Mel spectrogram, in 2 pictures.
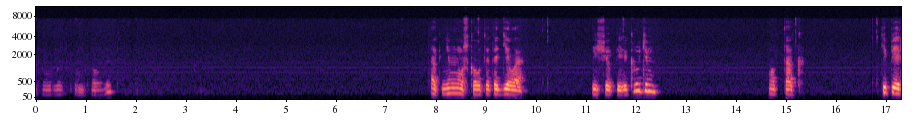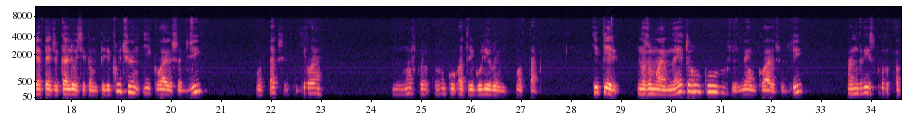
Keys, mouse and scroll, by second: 1.2 ctrl+z, 2.6 ctrl+z, 5.3 ctrl+z, 5.4 ctrl+z, 6.3-7.0 scroll down 3, 7.3 middle click, 10.1 click, 11.7 click, 16.7 click, 17.5 middle click, 20.3 g, 25.9 middle click, 27.5-28.7 scroll down 1, 28.7 click, 28.7-29.3 scroll down 1, 29.8-30.6 scroll up 1, 32.1 g.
